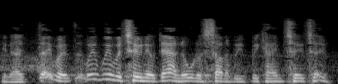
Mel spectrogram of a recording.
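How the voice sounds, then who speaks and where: A man's voice: a little high, animated, fast talker, slight background noise. A man, a former footballer, recalling events in an interview, hesitant and casual with many fillers. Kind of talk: interview recollection.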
